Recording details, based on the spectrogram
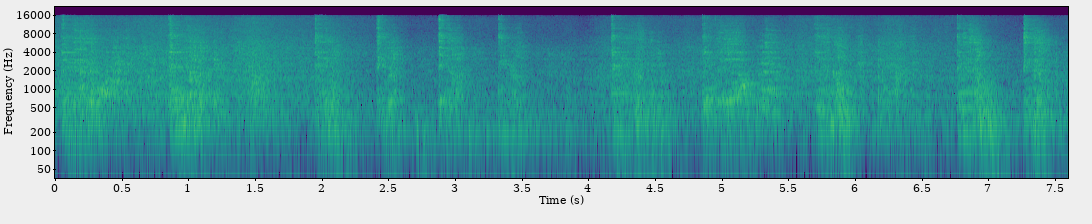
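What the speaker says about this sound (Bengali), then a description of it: "মশলাটাকে আমি ভালো মতো কষিয়ে নিচ্ছি" Spice paste being stir-fried with fried potatoes in a pan for a vegetarian banana-flower curry, with soft sizzling under repeated scraping and clinking of a spatula against the pan, close and steady.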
